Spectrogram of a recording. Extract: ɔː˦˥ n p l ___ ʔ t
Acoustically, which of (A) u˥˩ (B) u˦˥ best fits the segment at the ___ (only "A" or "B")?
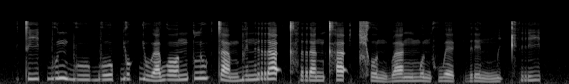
A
